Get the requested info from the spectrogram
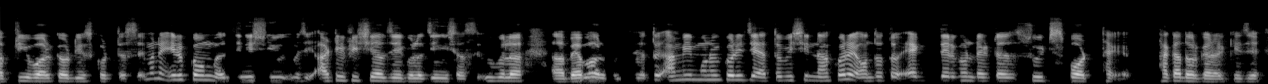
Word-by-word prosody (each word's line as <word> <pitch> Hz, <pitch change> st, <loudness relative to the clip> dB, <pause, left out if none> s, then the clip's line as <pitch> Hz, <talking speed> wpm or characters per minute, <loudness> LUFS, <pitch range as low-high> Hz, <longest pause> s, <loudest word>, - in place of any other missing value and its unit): Pre-workout 150 Hz, -2 st, +2 dB
use 145 Hz, -, -3 dB
করতেছে। 145 Hz, 0 st, -6 dB
মানে 265 Hz, 0 st, -2 dB
এরকম 215 Hz, 0 st, +2 dB, 0.3 s
জিনিস 355 Hz, +2 st, 0 dB
ইউ 340 Hz, 0 st, -5 dB, 0.2 s
যে -, -, -7 dB
আর্টিফিশিয়াল 180 Hz, -2 st, +1 dB
যেগুলো 145 Hz, -1 st, +2 dB
জিনিস 145 Hz, -2 st, -1 dB
আছে -, -, -10 dB
ওগুলো 160 Hz, -1 st, +3 dB, 0.4 s
আ -, -, +4 dB
ব্যবহার 155 Hz, +2 st, +4 dB
করতে 135 Hz, -, -24 dB
হয়। 150 Hz, -, -9 dB
তো -, -, +1 dB, 0.2 s
আমি 215 Hz, +3 st, -1 dB, 0.2 s
মনে 215 Hz, 0 st, -4 dB
করি 210 Hz, 0 st, +4 dB
যে -, -, +7 dB
এত -, -, -22 dB
বেশি 195 Hz, +1 st, +2 dB
না -, -, +1 dB
করে 230 Hz, +1 st, +5 dB
অন্তত 180 Hz, +2 st, -7 dB, 0.2 s
১, 185 Hz, -, -2 dB, 0.2 s
১.৫ 185 Hz, -1 st, +5 dB
ঘন্টার 175 Hz, -2 st, -2 dB
একটা 165 Hz, 0 st, +2 dB, 0.2 s
সুইট 175 Hz, -1 st, -5 dB
স্পট 160 Hz, -2 st, +3 dB, 0.2 s
থা -, -, -1 dB, 0.5 s
থাকা 170 Hz, -, +4 dB
দরকার 145 Hz, -2 st, +2 dB
আরকি 140 Hz, -, -8 dB
যে 140 Hz, -, 0 dB
170 Hz, 180 wpm, -23 LUFS, 150-195 Hz, 0.5 s, যে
